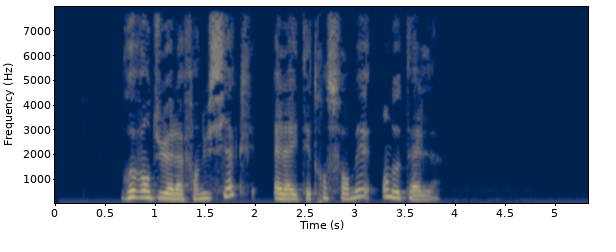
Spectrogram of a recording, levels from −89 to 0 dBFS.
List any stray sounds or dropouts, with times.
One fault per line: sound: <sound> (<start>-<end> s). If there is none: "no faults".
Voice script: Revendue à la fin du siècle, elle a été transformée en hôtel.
no faults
